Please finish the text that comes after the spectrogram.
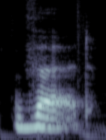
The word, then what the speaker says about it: Verde: So the final E on verde here is silent when spoken in English. Verde.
